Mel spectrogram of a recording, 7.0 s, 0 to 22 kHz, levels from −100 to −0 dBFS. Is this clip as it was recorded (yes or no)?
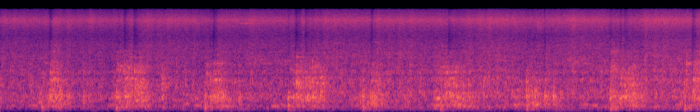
yes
